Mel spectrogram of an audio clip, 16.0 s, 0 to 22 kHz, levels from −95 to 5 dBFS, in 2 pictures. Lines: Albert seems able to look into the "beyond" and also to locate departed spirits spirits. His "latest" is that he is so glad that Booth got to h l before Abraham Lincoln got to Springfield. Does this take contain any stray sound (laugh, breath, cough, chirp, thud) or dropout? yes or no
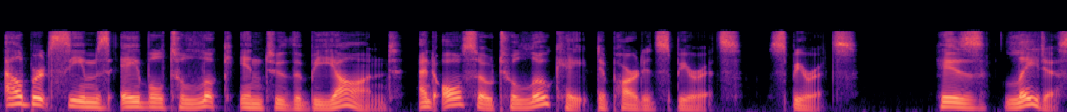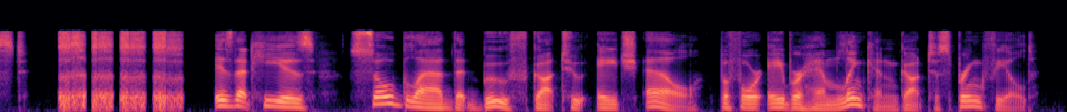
yes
